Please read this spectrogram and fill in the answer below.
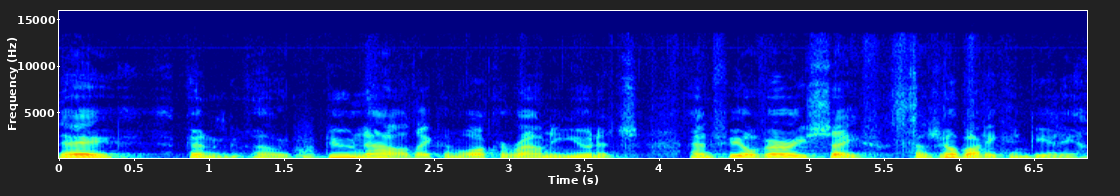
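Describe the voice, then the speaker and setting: At a fairly slow pace, a man talks with a fairly high pitch, ordinary pitch variation and a dark, mellow tone. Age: 80s+. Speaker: war veteran, resident commenting at public meeting. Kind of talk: public comment at city meeting.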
